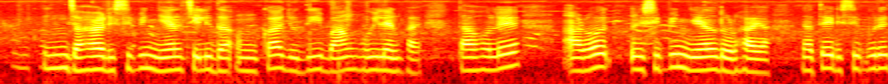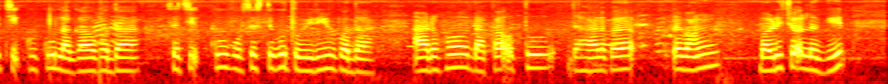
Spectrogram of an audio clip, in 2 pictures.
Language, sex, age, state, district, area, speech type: Santali, female, 18-30, West Bengal, Birbhum, rural, spontaneous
